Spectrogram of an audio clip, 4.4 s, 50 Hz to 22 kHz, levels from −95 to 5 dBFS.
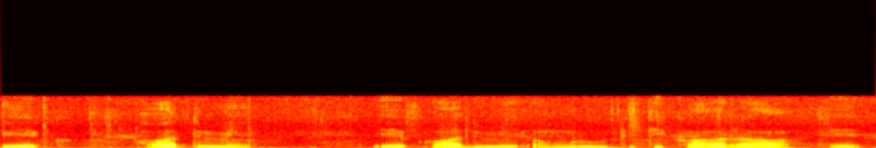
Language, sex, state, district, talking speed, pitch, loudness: Hindi, male, Uttar Pradesh, Saharanpur, 125 wpm, 110 Hz, -20 LUFS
